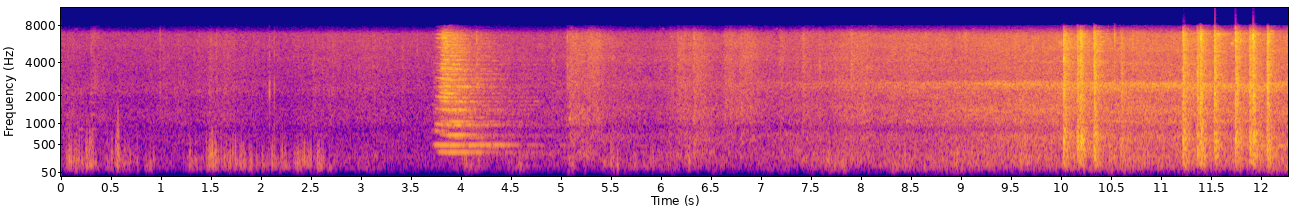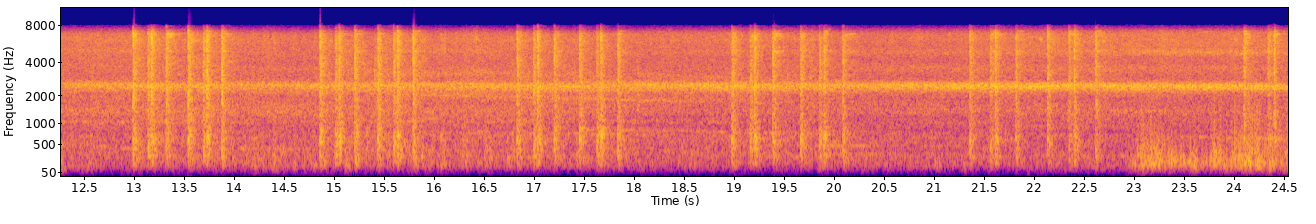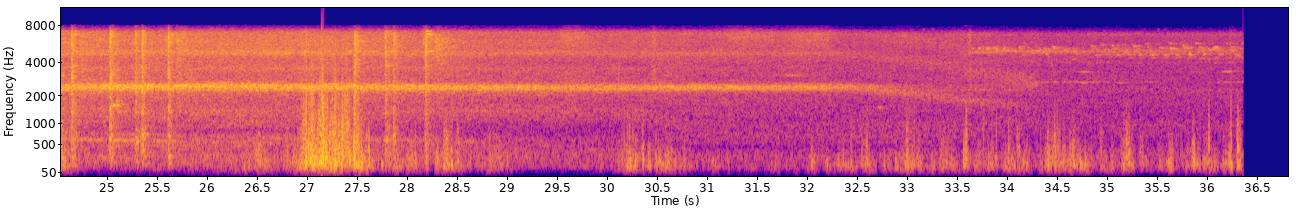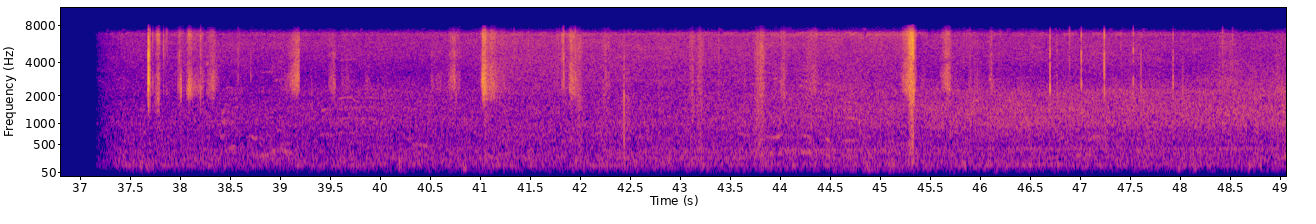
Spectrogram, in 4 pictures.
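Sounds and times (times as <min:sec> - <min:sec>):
train high whine: 0:00.2 - 0:36.4
wheels clicking over rail joints: 0:10.0 - 0:12.3, 0:12.9 - 0:14.1, 0:24.0 - 0:25.8.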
